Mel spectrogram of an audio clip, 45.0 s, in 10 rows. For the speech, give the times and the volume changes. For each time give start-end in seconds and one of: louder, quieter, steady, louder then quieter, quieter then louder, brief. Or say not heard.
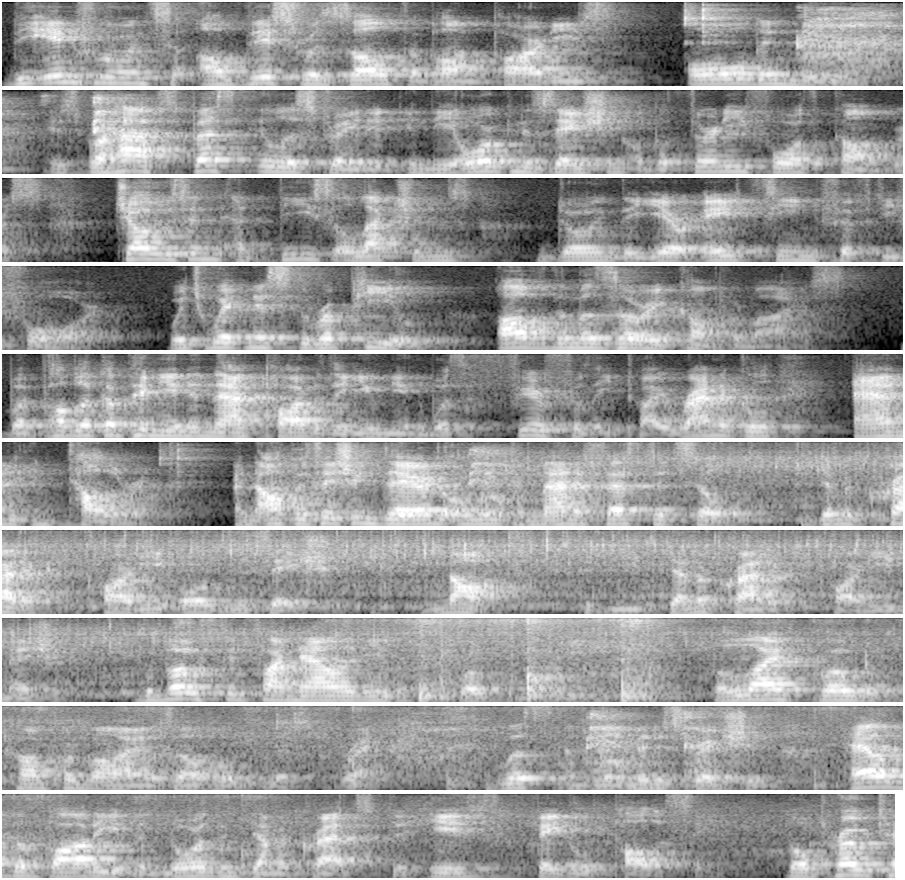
0.0-44.9 steady.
